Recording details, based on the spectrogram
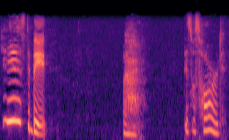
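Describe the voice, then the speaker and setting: A woman's voice: high-pitched, huge pitch swings, drawn-out words. Chatty woman with a dull, lo-fi mic. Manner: chatty, giggly asides while reading aloud. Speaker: gaming video host. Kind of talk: playthrough commentary mixed with reading visual novel text aloud.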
